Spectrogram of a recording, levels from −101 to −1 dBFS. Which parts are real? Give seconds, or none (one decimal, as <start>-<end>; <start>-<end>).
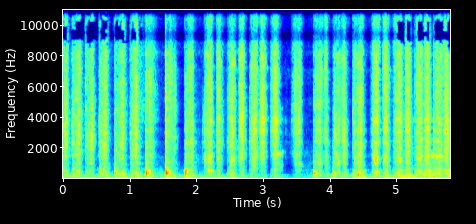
0.0-1.2; 5.0-5.8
